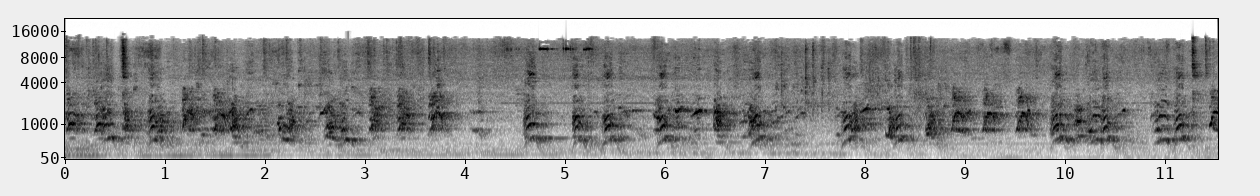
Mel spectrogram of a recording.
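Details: Boston Terriers at a kennel in Jamundí near Cali, Colombia, yapping in a busy run of sharp, high barks and yips, several each second, with background murmur.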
